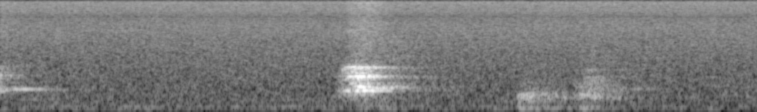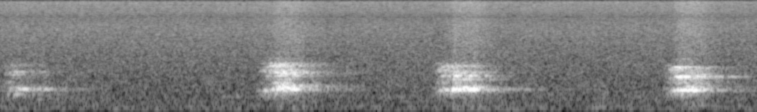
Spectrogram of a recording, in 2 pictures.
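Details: A nuisance-barking domestic dog: short barks at uneven intervals, one softer lower sound between, the barks coming faster near the end, over a quiet background hum.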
